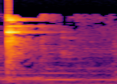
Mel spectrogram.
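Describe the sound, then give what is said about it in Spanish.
Glasses clink together once in a toast, a bright ringing strike that fades over a short tail with faint background noise beneath. “Aturdimos y el audio se fue en pique.”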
